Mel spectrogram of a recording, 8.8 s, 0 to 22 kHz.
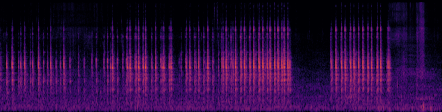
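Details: Peugeot 206 1.0 16-valve with a "tec-tec" knock that seems to come from the top of the engine. The loose connecting rod is rocked by hand, giving rapid dry clacks about three a second; worn rod bearings create play.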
